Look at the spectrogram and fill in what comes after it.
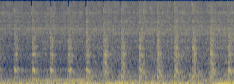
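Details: Suzuki three-cylinder turbo diesel with excessive blow-by and no fault codes, starter churning evenly at about four or five beats a second without catching; cranks fine but won't start due to low compression.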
